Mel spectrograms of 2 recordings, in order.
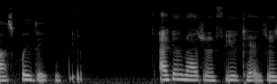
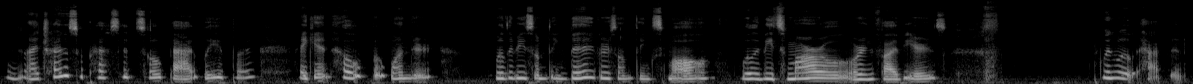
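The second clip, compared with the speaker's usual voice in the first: anxious; 5 semitones higher than usual. Real, not acted. Rising anxious worry.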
